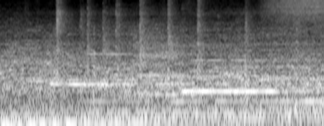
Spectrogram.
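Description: Haunted-house effects soundtrack: a heavy low rumble with a string of sharp metallic knocks and two held low droning tones, one after the other. A burst of hiss comes in near the end.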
